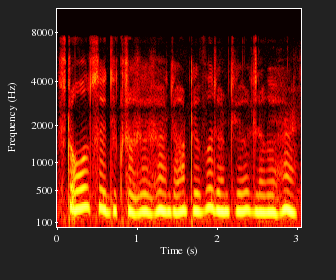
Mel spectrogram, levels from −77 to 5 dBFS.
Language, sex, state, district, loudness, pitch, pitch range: Hindi, female, Himachal Pradesh, Shimla, -13 LUFS, 225 Hz, 215-235 Hz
